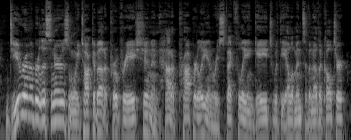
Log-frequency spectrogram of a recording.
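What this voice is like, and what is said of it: Moderate radio announcer voice. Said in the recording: “Radio Voice ... Not full, intense radio voice.”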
